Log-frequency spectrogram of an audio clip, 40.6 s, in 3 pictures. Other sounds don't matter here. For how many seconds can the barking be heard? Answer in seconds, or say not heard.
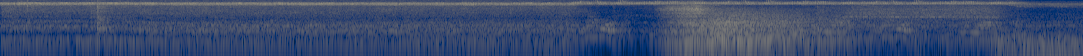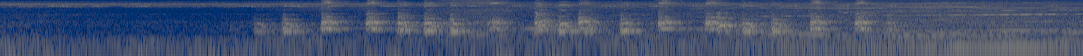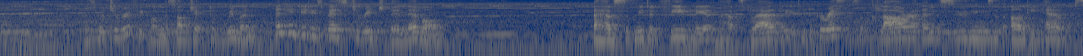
8 s.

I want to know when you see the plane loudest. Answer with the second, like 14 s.
9 s.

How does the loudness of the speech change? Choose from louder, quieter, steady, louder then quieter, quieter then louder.
steady.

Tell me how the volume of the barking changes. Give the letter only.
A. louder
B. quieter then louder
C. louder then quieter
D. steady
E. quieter
D.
